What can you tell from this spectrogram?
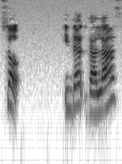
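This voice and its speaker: On a lo-fi recording, a high-pitched Honduran woman leads an English lesson, switching between English and Spanish as she explains. With her Honduran Spanish accent, she goes slowly and patiently, repeating vocabulary for students to echo back.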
